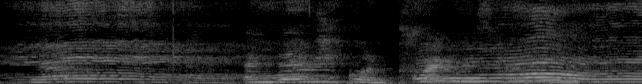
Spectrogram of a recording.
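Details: Newborn cry: soft, wavering cry with short whimpering bursts in a quiet room.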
